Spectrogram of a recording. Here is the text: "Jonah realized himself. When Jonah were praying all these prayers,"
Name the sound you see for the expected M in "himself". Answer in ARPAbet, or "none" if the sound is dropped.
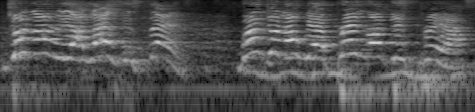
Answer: none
